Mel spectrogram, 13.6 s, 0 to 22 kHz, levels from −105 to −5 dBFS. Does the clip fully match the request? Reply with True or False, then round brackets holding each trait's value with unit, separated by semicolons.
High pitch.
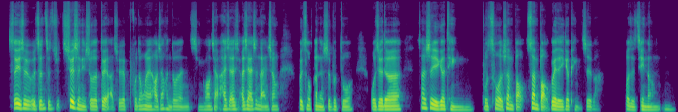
False (110 Hz)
